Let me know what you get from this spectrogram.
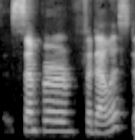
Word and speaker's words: Semper Fidelis: Matthew Plus is here saying that I know Alexis is a tremendous Marine simply because it's clear he takes Semper Fidelis.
